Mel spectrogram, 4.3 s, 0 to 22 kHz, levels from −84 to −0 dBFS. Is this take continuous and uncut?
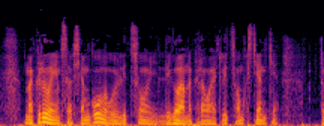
yes; 0 cuts

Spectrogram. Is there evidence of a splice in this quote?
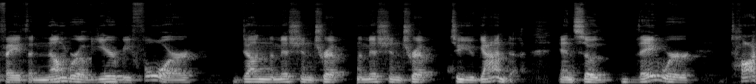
yes; 2 cuts; at 0.9 s, 3.6 s

